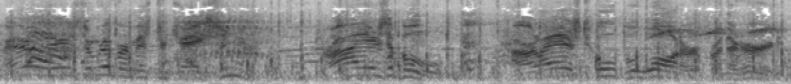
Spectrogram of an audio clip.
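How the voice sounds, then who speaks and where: An American actor playing a worried, skeptical cowhand on a cattle drive in a 1950s radio western. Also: male voice, high-pitched, moderate pace, lightly acted. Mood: worried, doubtful. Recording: noisy old radio recording, cattle effects.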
